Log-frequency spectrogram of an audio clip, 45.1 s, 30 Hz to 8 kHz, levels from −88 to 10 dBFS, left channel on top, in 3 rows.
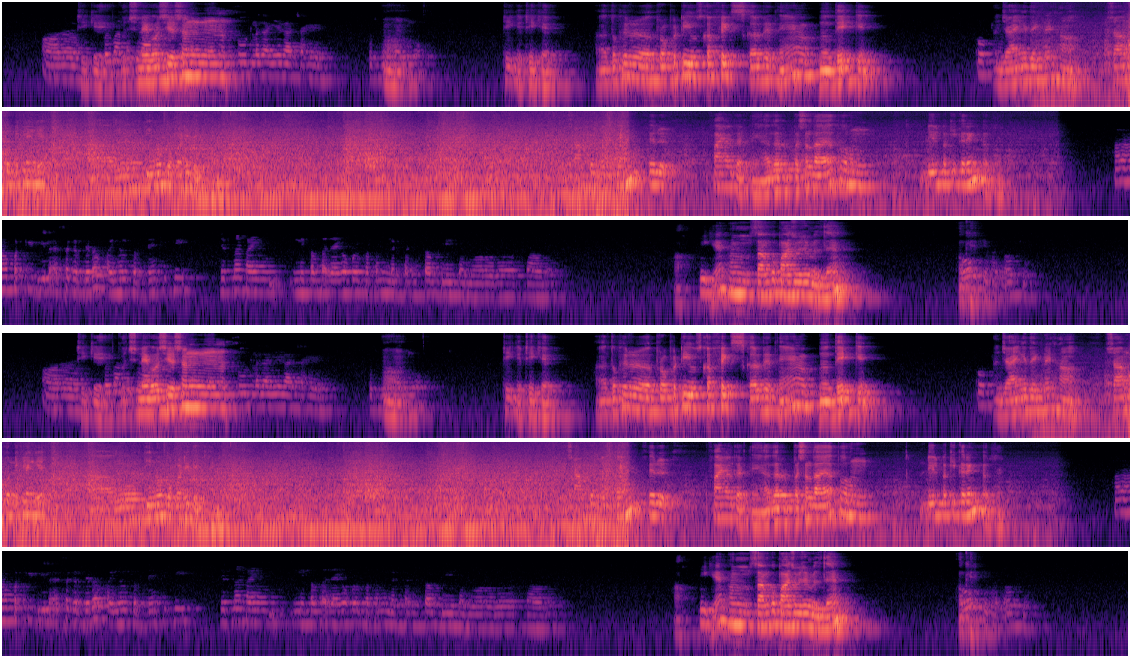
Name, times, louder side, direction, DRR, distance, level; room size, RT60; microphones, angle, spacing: voice 1, 0.5-1.1 1.4-2.0 2.3-4.3 4.9-5.6 8.8-9.0 13.0-13.6 23.1-23.5 29.9-32.6 33.0-37.5 42.9-43.8, left 2 dB, 60° left, 3 dB, 1.8 m, -41 dB
voice 2, 1.7-3.0 5.1-5.3 6.7-7.4 7.9-11.6 13.2-14.3 14.7-15.7 16.1-18.0 22.4-24.0 24.4-26.6 27.3-28.4 39.0-41.3 42.8-42.9, right 1 dB, 30° right, 8 dB, 1.4 m, -22 dB
sound 1, 13.7-29.1, left 1 dB, 40° left, 1.7 m, -35 dB
sound 2, 15.2-23.4, equal, 5° right, 0.7 m, -24 dB
10.5 x 9.4 x 7.7 m, 0.65 s
head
